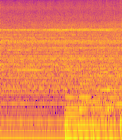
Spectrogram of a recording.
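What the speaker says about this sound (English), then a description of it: "you can easily grab our drilling bit and drill a hole" A drill bit bores a hole into a resin piece, a steady close whine that drops to a lower, heavier grind partway through, with no talking.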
